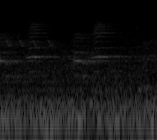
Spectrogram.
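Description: Canada geese honking faintly at a distance on a lake island, two short honks about half a second apart over a low steady outdoor rumble.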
